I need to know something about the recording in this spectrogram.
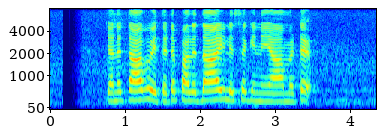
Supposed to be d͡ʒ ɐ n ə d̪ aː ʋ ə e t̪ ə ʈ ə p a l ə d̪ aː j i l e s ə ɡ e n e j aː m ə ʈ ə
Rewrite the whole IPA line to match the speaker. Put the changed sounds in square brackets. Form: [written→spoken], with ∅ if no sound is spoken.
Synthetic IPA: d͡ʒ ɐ n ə [d̪→t̪] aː ʋ ə e t̪ ə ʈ ə p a l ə d̪ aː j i l e s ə ɡ e n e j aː m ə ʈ ə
